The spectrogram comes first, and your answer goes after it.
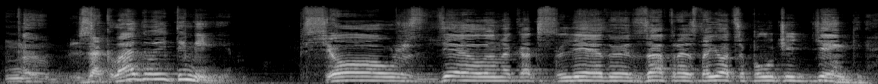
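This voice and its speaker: High-voiced, wheedling provincial clerk. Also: male voice, animated, takes it slowly. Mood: confiding. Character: wheedling, self-satisfied, bribe-taking provincial Russian clerk. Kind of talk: theatrical classic comedy radio play acting.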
